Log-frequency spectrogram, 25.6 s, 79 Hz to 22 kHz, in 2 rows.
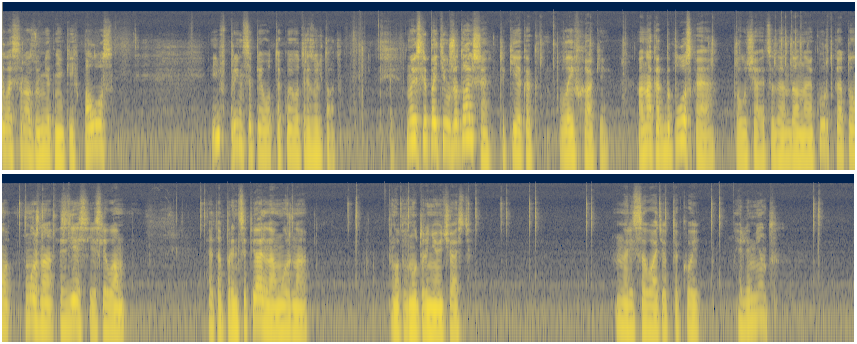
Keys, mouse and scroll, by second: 8.1 middle click, 8.8 middle click, 9.2 click, 10.7 click, 11.6 click, 13.1 click, 13.9 click, 15.8 click, 17.1 click, 18.0 click, 18.8 click, 19.8 click, 20.3 click, 20.7 click, 21.6 click, 22.7 click, 23.5 click, 25.0 click.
